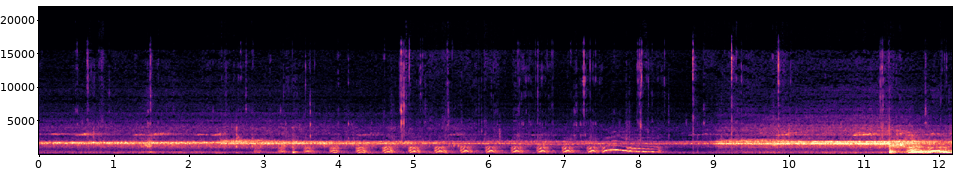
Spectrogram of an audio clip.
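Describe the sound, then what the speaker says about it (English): A barred owl's monkey hoot call: a rapid series of hooting calls, about a dozen evenly spaced notes ending in a wavering trill, heard over a steady background hum. "Next is a monkey hoot."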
